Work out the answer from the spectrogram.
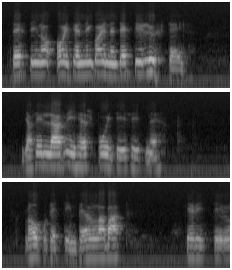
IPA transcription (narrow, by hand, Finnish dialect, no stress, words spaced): tehtiːn no oikeːn niŋko enːen tehtiː lyhteil jɑ silːæː riːheˑs puitiː siːt ne loukutetːiːm pelːɑʋɑt keritːiːl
